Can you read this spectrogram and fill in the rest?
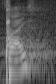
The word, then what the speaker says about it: pais: I'll attempt to pronounce it correctly, and Shahi can correct me if I'm wrong. Pais, P-A-I-S, which means child or boy, but could also mean servant.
